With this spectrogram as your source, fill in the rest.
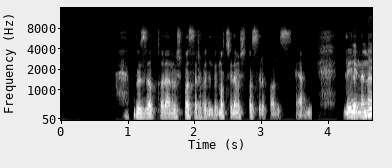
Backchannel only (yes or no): no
